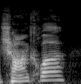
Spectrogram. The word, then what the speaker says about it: chancla: A chancla? – Okay. – The home run chancla, C-H-A-N-C-L-A.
